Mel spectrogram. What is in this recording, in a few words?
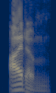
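"item", American English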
